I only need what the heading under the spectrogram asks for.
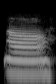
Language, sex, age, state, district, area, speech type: Maithili, female, 45-60, Bihar, Madhepura, rural, conversation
